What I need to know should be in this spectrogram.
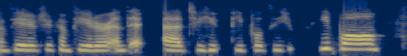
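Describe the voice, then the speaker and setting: Over a quiet background, a woman speaks with ordinary pitch variation, her sound dry and close with no echo. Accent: Korean. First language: Korean. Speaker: game jam organizer. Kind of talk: online panel discussion.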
